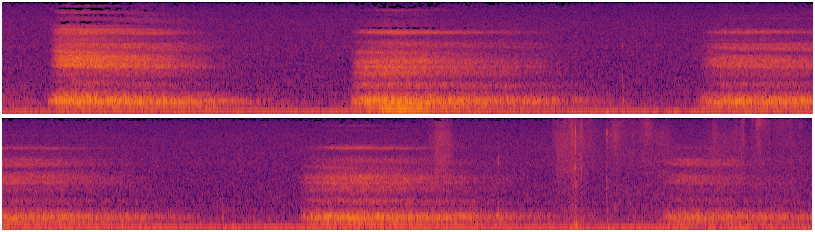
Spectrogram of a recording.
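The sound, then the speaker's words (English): Slow, quiet ujjayi breathing on the inhale: five long, hushed, throaty breaths in a steady rhythm, each a soft ocean-like rasp lasting a few seconds, with no talking. “Ujjayi breathing.”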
